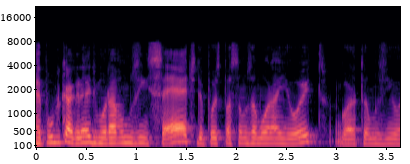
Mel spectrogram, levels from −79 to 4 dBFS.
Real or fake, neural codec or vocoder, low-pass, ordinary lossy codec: real; none; none; none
